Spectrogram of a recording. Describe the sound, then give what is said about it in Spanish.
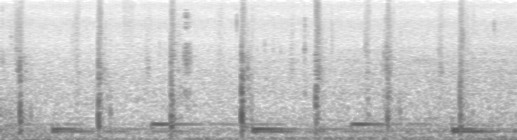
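Quick, hurried footsteps run across the short space of a house's backyard in a steady run of about seven or eight distinct impacts on a hard surface, with a faint low hum in the background and no voices. “Las pisadas aceleran su paso. Recorren rápidamente el corto espacio del patio trasero de la casa”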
